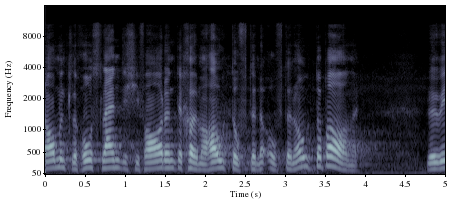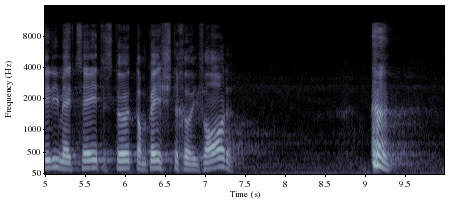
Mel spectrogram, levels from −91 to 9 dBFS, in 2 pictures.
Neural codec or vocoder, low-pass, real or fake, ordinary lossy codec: codec, 24 kHz, 3.1 kbps, DualCodec; 10.8 kHz; fake; none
